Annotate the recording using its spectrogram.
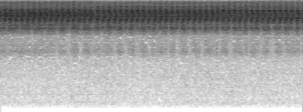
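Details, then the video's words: High, piercing cicada chorus that pulses rapidly and evenly, about four beats a second, over a softer continuous rasp, with no other animals or noises. "Cicadas | Black Screen Sounds"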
